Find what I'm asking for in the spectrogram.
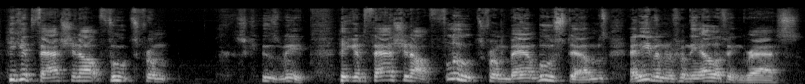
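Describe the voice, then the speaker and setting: A man reading aloud like a teacher, in an expressive narrating style with deliberate, explanatory delivery. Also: on the high side, distant mic.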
